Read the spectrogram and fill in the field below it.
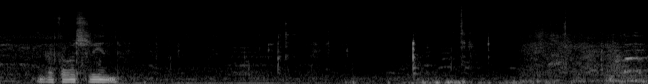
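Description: A screwdriver clicks and scrapes against small metal screws.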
